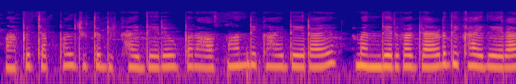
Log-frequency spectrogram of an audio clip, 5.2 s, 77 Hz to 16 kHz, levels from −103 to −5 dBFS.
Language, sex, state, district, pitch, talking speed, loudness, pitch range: Hindi, female, Bihar, Purnia, 240 Hz, 245 wpm, -37 LUFS, 235-250 Hz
